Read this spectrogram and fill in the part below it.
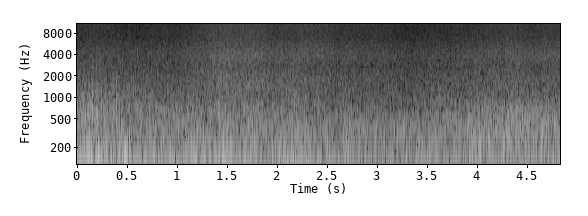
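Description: Strong wind buffeting a microphone at a desert dig site, a continuous loud roaring rush with gusty fluctuations and no voices.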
